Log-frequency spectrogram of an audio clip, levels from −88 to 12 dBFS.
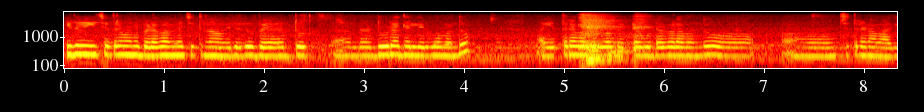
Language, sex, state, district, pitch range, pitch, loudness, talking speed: Kannada, female, Karnataka, Belgaum, 220-235 Hz, 230 Hz, -18 LUFS, 85 wpm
